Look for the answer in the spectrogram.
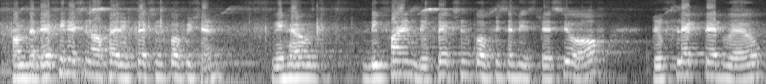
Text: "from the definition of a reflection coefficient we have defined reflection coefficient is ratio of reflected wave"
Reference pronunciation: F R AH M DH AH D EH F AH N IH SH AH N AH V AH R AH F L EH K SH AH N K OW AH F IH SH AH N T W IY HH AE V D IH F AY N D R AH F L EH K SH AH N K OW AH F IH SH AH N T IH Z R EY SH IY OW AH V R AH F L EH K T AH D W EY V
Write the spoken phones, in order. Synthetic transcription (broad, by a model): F R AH M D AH D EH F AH N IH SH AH N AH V AH R AH F L EH K SH AH N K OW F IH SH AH N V IY HH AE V D IH F AY N D R AH F L EH K SH AH N K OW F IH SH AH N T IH S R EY S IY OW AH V R AH F L EH K T AH D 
